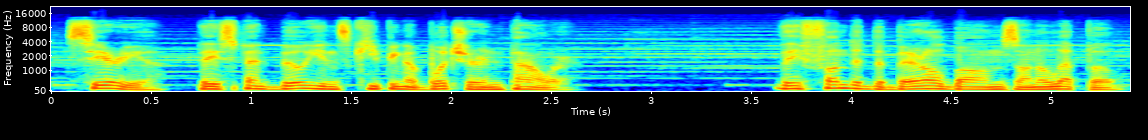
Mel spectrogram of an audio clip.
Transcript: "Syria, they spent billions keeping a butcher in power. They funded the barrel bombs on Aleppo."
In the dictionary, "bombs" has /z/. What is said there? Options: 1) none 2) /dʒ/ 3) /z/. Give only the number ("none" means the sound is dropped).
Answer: 3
